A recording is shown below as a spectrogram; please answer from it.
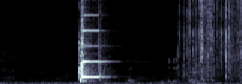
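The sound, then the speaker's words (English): A sharp crack, then soft crinkling of the wrapper as a wrapped fortune cookie is opened. The sounds are brief and fairly faint, with no talk. “As I open a fortune cookie, I haven't had a fortune cookie from Panda Express”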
